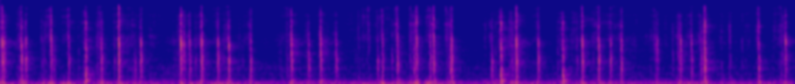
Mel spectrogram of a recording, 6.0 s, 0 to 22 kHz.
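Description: A compact mechanical keyboard with brown switches and cream and red plastic keycaps is typed on continuously with both hands' fingertips. The result is a steady stream of sharp, bright clicks with very short decay over a low background hum, with about 36 distinct keystrokes heard.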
